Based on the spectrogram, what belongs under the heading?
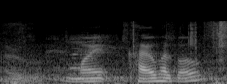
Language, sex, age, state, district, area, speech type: Assamese, male, 18-30, Assam, Nalbari, rural, spontaneous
